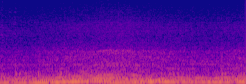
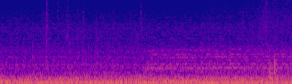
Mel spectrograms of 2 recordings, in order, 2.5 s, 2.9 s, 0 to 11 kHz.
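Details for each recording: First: 1991 BMW M-technic II (E30) convertible, 134,590 miles, top closed, idling in neutral with the clutch pedal held down: smooth, even idle with no whir or rattle. The owner's noise appears only when the clutch is released and has not worsened in five years. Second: 1991 BMW M-Technic II (E30) convertible, about 134,590 miles, idling in neutral with top closed: faint hum and rattle appears when clutch is released, pointing at the gearbox; unchanged over five years, shifting unaffected.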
